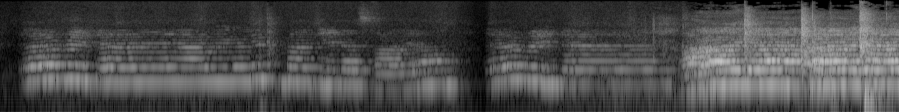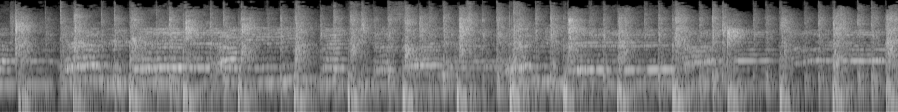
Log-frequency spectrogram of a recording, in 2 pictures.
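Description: A worship song sung by a single voice, joined about seven seconds in by a group of voices singing together with rhythmic hand clapping.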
